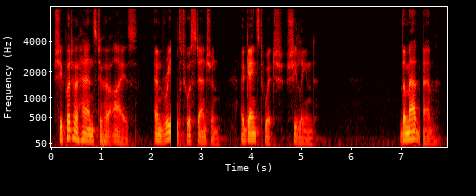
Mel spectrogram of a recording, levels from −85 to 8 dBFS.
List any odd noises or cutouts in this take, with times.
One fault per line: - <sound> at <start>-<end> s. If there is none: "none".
- dropout at 2.4-2.5 s
- dropout at 7.4-7.4 s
